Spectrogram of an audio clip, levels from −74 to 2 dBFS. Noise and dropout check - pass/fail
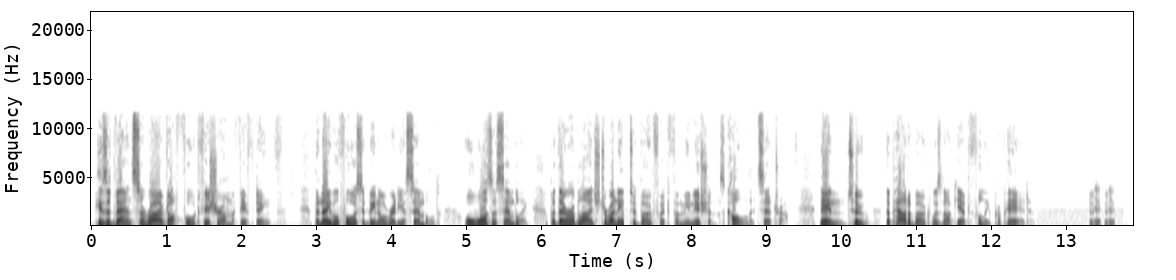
fail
